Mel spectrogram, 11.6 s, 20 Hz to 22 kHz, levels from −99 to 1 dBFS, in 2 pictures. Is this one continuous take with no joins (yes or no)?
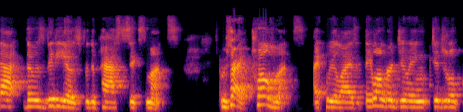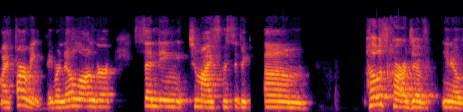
no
